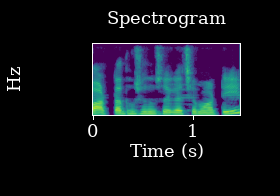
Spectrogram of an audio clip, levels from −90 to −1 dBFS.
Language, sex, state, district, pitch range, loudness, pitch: Bengali, female, West Bengal, Dakshin Dinajpur, 190-200 Hz, -21 LUFS, 195 Hz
